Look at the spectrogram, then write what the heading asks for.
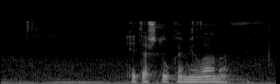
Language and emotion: Russian, neutral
